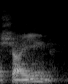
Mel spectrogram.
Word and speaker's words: shin: the so-called hebrew alphabet shin is actually pronounced shayne and that is where we get the english word shine to shine like the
